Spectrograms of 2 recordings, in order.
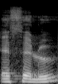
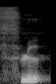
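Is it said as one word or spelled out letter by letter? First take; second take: spelled out; one word. First: Each letter is named separately, one by one. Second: The three letters are run together as one word. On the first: The speaker calls it wrong. "beaucoup de gens qui pensent que ça se dit" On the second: The speaker calls it right. "on va prononcer les trois lettres ensemble"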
